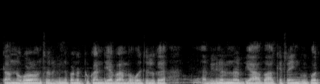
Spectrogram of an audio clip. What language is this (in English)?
Assamese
